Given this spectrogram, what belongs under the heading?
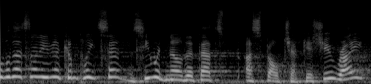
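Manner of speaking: high, loud indignant reasoning; indignant disbelief. Retold or imitated. Preacher arguing with wife about spell check, high and loud. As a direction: insist it's obviously a typo. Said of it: "I said".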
